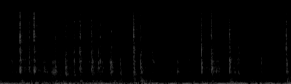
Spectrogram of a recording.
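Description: Fingers typing Java code on a computer keyboard, a quiet run of irregular key clicks with short pauses, heard close and alone.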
